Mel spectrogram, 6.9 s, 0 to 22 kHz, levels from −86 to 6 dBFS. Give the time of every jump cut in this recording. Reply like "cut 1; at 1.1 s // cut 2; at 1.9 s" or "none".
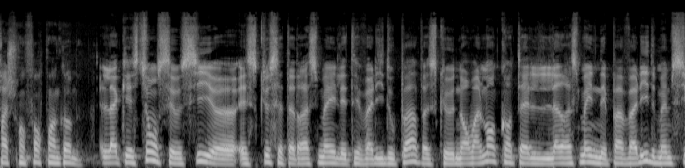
cut 1; at 0.9 s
